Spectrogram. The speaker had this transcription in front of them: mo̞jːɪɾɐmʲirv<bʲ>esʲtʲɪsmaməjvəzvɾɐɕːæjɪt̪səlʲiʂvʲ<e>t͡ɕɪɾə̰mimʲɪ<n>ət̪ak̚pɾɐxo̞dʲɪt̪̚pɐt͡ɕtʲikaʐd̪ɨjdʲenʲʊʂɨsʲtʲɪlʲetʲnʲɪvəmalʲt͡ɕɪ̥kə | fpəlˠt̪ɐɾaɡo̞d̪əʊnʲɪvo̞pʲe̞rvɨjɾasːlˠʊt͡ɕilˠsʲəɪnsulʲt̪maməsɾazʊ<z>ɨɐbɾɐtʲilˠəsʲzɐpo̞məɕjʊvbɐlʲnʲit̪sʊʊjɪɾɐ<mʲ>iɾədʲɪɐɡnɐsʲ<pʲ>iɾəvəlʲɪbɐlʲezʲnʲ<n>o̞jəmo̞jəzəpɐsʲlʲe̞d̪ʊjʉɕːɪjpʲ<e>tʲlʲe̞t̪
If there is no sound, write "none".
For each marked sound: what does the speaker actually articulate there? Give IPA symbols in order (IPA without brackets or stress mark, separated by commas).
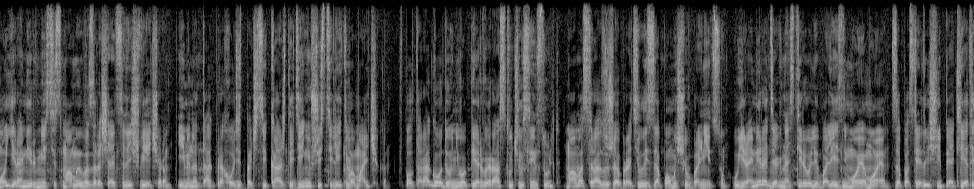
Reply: mʲ, e, nː, ʐ, mʲ, tʲ, m, æ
